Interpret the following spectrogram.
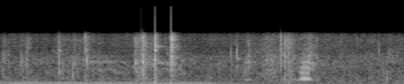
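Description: Scattered crunches and clicks of footsteps in snow and of the handheld phone being handled, over a low rumble on the microphone that drops away about two seconds in.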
